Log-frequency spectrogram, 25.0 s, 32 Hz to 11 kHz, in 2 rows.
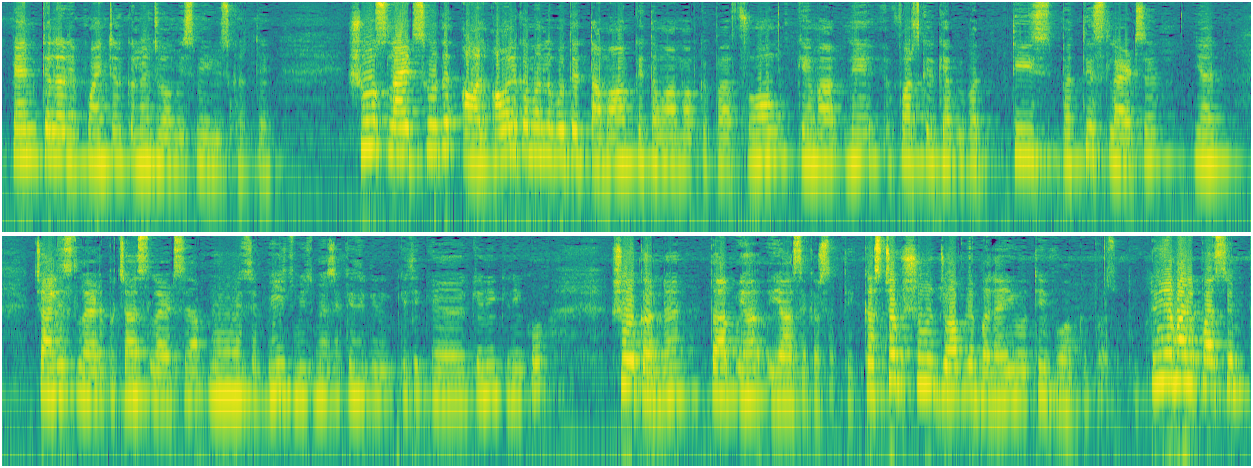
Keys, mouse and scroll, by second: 8.1 click, 22.5 click.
